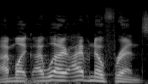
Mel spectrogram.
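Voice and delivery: plain

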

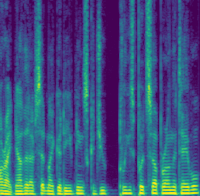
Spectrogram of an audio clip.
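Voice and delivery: ordinary delivery

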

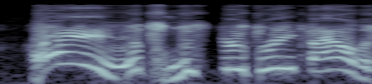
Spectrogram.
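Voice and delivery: very high cartoon voice, pitched way up. Retelling how a park worker greeted him: Goofy voice. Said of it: "He was talking like Goofy".

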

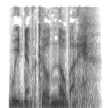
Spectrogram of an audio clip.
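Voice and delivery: whisper under breath. Retelling what a man used to tell them, whispered under his breath. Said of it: "he'd whisper under his whisper under his breath".

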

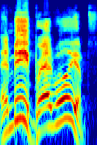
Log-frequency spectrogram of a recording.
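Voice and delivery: squeaky, super high-pitched voice. Introducing himself on a podcast, the speaker uses a very high-pitched voice. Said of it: "you went super high with your voice right there".

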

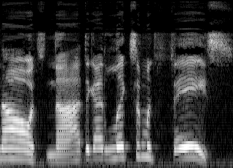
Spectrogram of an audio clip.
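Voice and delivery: high-pitched, exasperated, fired-back delivery. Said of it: "I'm like".

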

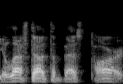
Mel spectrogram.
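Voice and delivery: put-on gravelly New England accent. Reading out a text from Garth Snow: Garth Snow's gravelly New England accent. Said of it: "in Garth's ridiculous, gravelly New England accent".

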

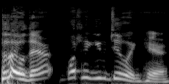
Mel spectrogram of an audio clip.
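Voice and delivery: very high-pitched, fake, bad British accent. Speaker voices a much shorter character greeting the group, bad British accent. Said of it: "Because he's totally British".

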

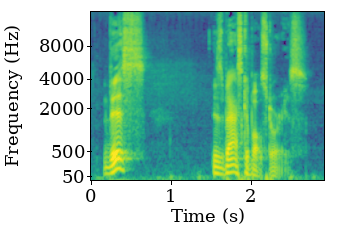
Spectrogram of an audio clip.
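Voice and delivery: clean, serious public radio announcer delivery. Asked by a co-host to do that NPR voice thing: NPR voice. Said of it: "do that NPR voice thing".

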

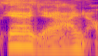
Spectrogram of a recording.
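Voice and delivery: put-on wry, tongue-in-cheek delivery. Recounting a movie scene where Rogers fights himself, retelling a tongue-in-cheek reply. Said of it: "just kind of like tongue in cheek".

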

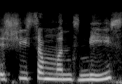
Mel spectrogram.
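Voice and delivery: ordinary talk

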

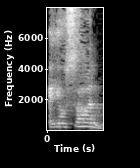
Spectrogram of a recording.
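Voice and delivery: eager, bursting excitement. Retelling a manager's call about a Grammy nomination: imitating an excited manager. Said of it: "my manager called me with excitement".

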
